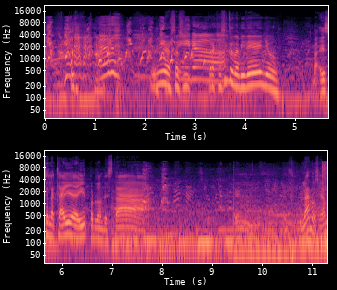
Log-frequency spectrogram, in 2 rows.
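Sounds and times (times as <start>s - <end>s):
small dogs yipping and barking in high-pitched bursts: 0.0s - 3.6s, 7.5s - 8.4s
laughter: 0.0s - 3.8s
speech: 0.5s - 0.8s, 1.4s - 4.8s, 5.4s - 8.1s, 9.5s - 9.9s, 10.8s - 11.2s.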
